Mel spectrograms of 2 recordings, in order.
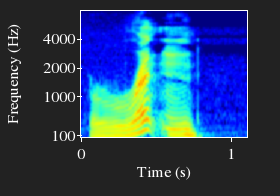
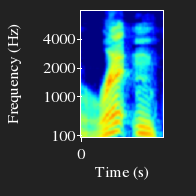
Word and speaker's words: Renton: Brian writes, catching up on yesterday's episode, I have lived in Renton for 6 years and it took me four to pronounce it right. You did it perfectly. That T almost disappears and the O is non-existent.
